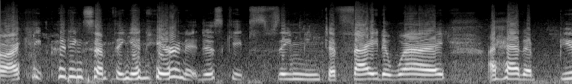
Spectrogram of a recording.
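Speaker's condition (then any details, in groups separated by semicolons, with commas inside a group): No condition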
